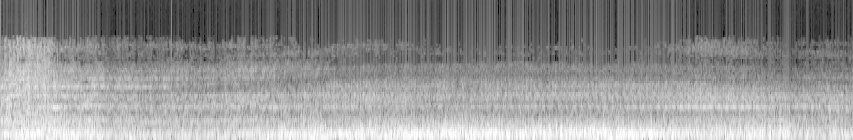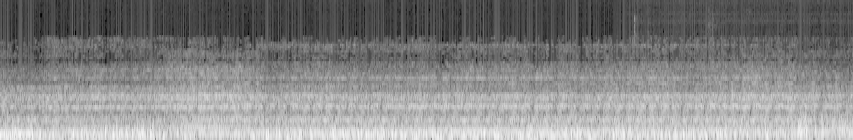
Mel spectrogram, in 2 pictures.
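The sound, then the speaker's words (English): A Spitfire fighter plane of the Battle of Britain Memorial Flight, flying out over the sea off the Esplanade during Carnival Week: its piston engine drones steadily, a loud, deep rumble with a throaty growl that swells for a few seconds, then settles into a constant roar. No voices. “Well, the first sound was that of a Spitfire from the Battle of Britain Memorial Flight, which entertained crowds on the Esplanade during Carnival Week.”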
